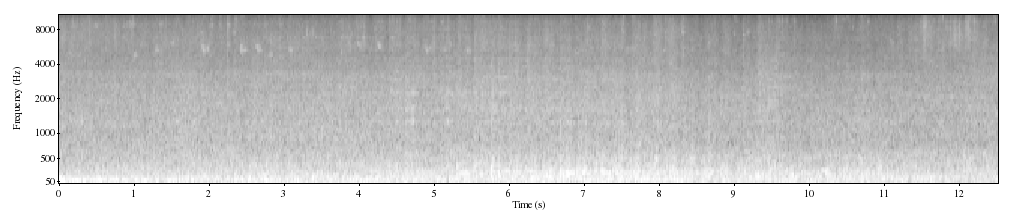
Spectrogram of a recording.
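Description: Double-stack intermodal well cars of a freight train rolling past: a steady rumble of steel wheels on rail.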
